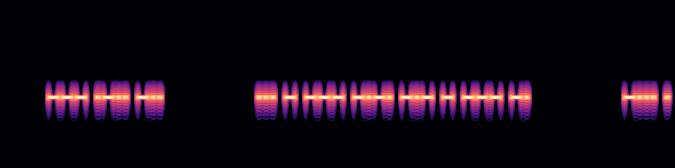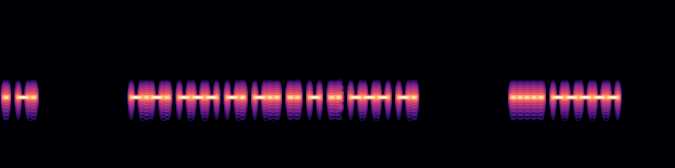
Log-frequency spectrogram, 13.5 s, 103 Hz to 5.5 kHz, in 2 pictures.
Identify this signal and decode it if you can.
Morse code, heard as a keyed tone, about 34 wpm, 550 Hz. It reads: OLD STOCKTON BEEN CONDITION 50
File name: Ultimate Word List / 35WPM Ultimate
